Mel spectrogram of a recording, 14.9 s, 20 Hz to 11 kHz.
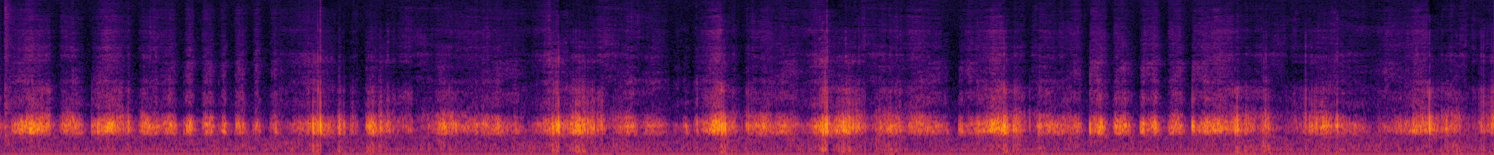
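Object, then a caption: Thin-walled plastic drinking cup. A thin yellow pencil-like stick rapidly scratches and taps the surface of a medium, thin-walled, hollow, empty, transparent plastic drinking cup held sideways near the mic. The result is a continuous run of quick, dry taps and scrapes with a hollow, resonant tone centered around 630 Hz that swells and fades in waves.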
